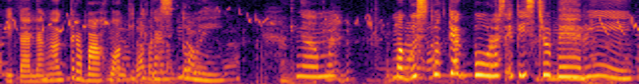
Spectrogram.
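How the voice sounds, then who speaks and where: Woman playing tired young village wife in ilocano radio drama, really high voice, ilocano accent, talks back a bit. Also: expressive, measured pace, over a noisy crowd. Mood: meek, tired. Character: hardworking, weary young village wife, long-suffering but quick to retort.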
